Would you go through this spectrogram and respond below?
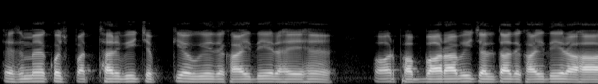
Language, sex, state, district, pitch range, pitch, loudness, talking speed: Hindi, male, Uttar Pradesh, Lalitpur, 125-135 Hz, 130 Hz, -17 LUFS, 170 wpm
